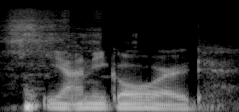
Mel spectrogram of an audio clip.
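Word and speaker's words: Yanni Gourde: Yanni Gord.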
